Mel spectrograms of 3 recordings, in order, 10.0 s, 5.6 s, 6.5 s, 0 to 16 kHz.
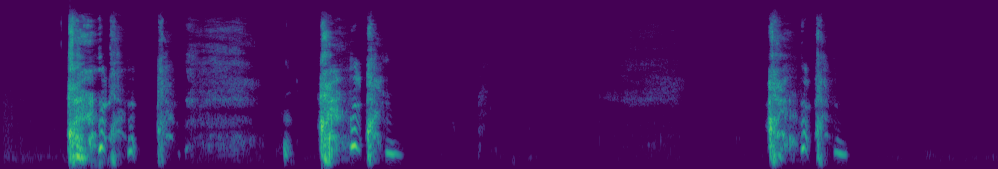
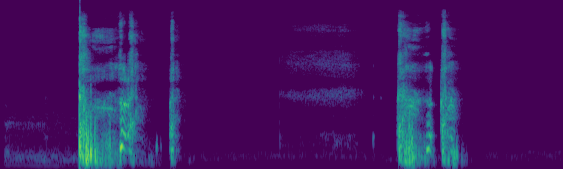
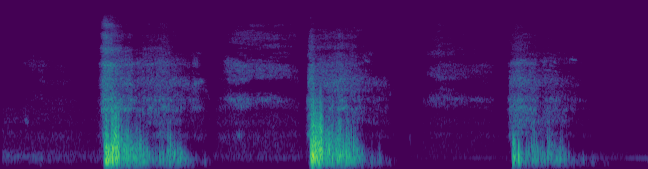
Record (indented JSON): {
  "three_cough_length": "10.0 s",
  "three_cough_amplitude": 32748,
  "three_cough_signal_mean_std_ratio": 0.28,
  "cough_length": "5.6 s",
  "cough_amplitude": 32768,
  "cough_signal_mean_std_ratio": 0.28,
  "exhalation_length": "6.5 s",
  "exhalation_amplitude": 32768,
  "exhalation_signal_mean_std_ratio": 0.27,
  "survey_phase": "beta (2021-08-13 to 2022-03-07)",
  "age": "18-44",
  "gender": "Female",
  "wearing_mask": "No",
  "symptom_cough_any": true,
  "symptom_runny_or_blocked_nose": true,
  "symptom_shortness_of_breath": true,
  "symptom_fever_high_temperature": true,
  "symptom_change_to_sense_of_smell_or_taste": true,
  "symptom_loss_of_taste": true,
  "symptom_onset": "4 days",
  "smoker_status": "Ex-smoker",
  "respiratory_condition_asthma": true,
  "respiratory_condition_other": false,
  "recruitment_source": "Test and Trace",
  "submission_delay": "2 days",
  "covid_test_result": "Positive",
  "covid_test_method": "RT-qPCR",
  "covid_ct_value": 26.6,
  "covid_ct_gene": "ORF1ab gene"
}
